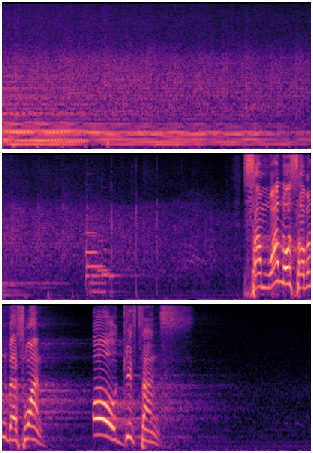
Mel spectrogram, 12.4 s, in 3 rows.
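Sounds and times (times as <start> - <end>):
audience clapping hands: 0.0 - 7.3
speech: 7.4 - 8.9, 9.5 - 10.6.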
